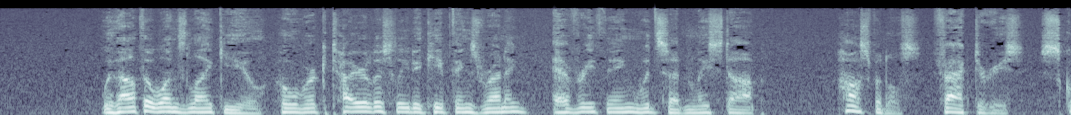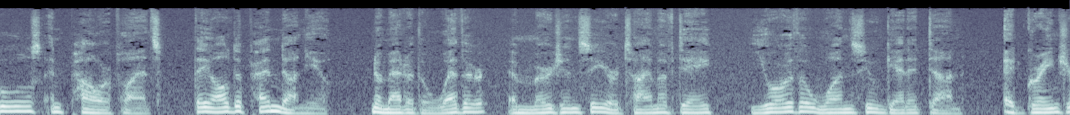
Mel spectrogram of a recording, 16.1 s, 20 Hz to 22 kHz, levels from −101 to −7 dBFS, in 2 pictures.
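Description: No technical faults found in this speech recording; the only background is the room noise picked up at the microphone, sitting about 21 dB below the voice and belonging to the recording itself.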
